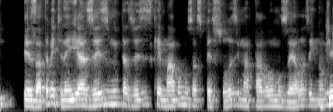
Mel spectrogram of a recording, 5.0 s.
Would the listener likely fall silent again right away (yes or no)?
no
